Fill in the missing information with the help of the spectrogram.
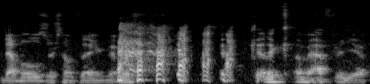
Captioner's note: laughs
